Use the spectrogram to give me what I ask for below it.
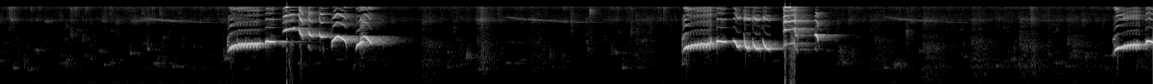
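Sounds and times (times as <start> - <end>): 
orange-headed thrush song of whistled and chirping notes: 2.3 - 4.0, 6.8 - 8.4, 11.2 - 11.5.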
